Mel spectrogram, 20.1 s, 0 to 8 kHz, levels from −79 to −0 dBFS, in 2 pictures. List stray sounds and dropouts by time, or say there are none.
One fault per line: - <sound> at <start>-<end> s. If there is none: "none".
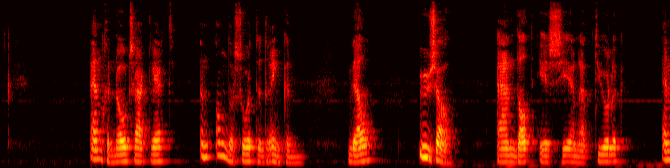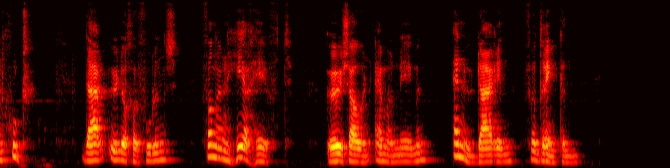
none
